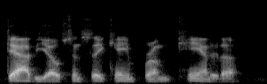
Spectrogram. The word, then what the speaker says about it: Davieau: but we pronounce it here and we've been pronouncing it davio for uh uh two generations anyways it's dabio since they came from canada they pronounced it davio and what what what is your culture um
